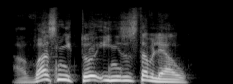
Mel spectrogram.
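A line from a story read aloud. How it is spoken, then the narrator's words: Sharp. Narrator (Russian): сказала она резко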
